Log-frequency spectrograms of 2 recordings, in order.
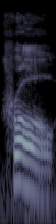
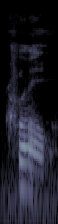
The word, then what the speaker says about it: Kroll: haha, Kroll, not Krull, Kroll.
